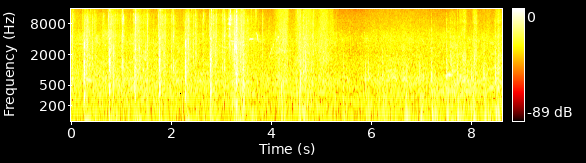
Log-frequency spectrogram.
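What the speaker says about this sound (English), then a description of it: "I hear unfamiliar footsteps" Footsteps in a cosy Christmas role-playing video game, a quick run of crisp, close taps that thins out into softer steps under background game sounds.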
